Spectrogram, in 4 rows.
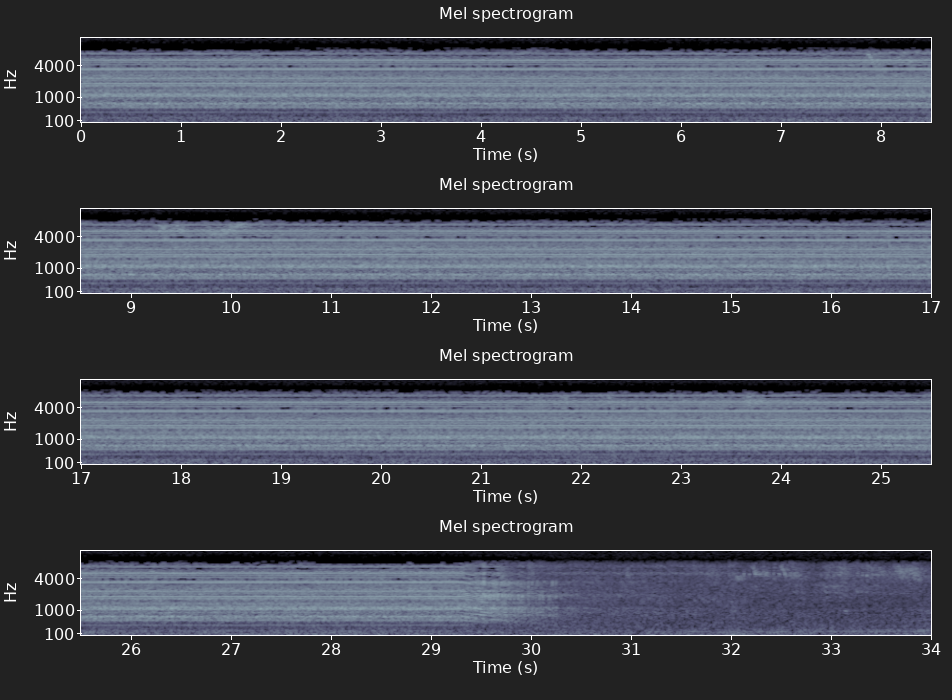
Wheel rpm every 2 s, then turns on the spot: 0, 0, 0, 0, 0, 0, 0, 0, 0, 0, 0, 0, 0, 0, 0, 0, 0.
none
